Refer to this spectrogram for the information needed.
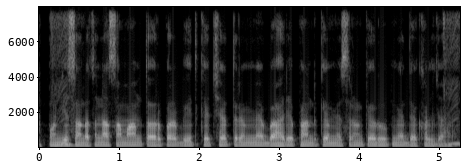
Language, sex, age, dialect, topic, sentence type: Magahi, male, 25-30, Southern, banking, statement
